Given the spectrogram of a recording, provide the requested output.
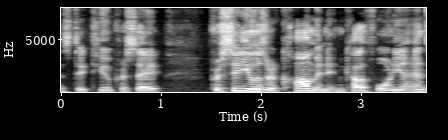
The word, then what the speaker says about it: Presidio: Spanish military settlement and Presidio rhymes with coccidia so that's what they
